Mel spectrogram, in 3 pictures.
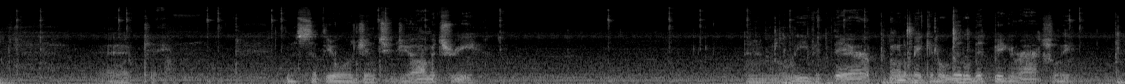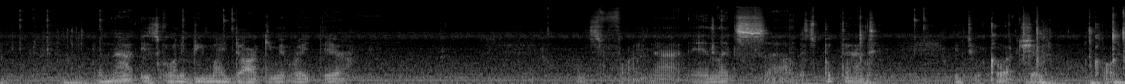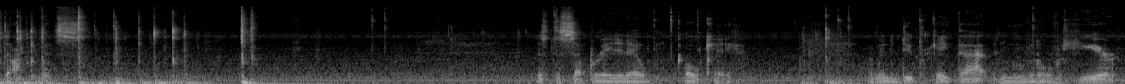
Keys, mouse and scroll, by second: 0.1 middle click, 0.7-1.1 scroll down 1, 1.1 click, 2.0 click, 4.2 middle click, 6.1 click, 7.0 middle click, 8.4 middle click, 8.8 Tab, 9.1 a, 9.5 s, 11.2 Tab, 11.4 middle click, 12.0 alt+a, 12.2 middle click, 13.5 click, 14.9 scroll down 1, 18.4 middle click, 19.8 m, 23.5 BackSpace, 28.0 click, 28.7 scroll down 1, 29.0 middle click, 30.7 shift+d, 31.7 click, 33.1 middle click.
